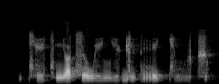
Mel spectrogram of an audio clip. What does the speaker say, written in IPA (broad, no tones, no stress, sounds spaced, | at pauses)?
cʰ e̤ t͡s ɲ ɒ t͡s ʊ w e̤ ʎ i̤ ɖ i p r ɪ c ṳ t͡ʃ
